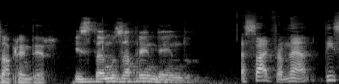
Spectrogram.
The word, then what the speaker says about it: estamos: In this word, you can hear the difference in the S sounds, sh in European Portuguese and s in Brazilian Portuguese.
